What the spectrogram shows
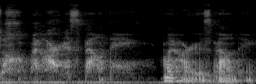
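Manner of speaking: hushed whisper. Waiting minutes for pregnancy test results, whispering. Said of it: "And here I am whispering".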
